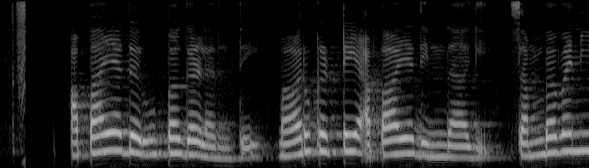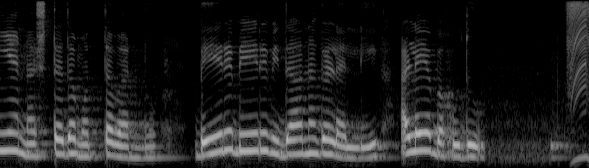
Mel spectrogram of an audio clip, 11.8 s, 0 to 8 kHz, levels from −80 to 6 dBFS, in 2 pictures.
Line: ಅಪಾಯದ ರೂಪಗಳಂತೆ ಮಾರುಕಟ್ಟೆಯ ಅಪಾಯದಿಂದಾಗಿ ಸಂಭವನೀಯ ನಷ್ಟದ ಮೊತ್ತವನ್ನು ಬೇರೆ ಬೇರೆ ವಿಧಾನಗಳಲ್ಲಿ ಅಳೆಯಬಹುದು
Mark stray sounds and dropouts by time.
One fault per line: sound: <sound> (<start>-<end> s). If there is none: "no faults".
no faults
